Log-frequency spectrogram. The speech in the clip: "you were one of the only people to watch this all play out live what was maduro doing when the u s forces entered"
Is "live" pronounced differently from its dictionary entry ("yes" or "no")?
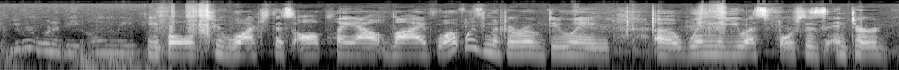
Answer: no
